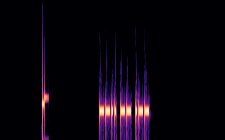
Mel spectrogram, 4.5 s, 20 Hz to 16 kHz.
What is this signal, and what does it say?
Morse code, heard as a keyed tone, about 38 wpm, 700 Hz. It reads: ZMW
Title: USA Call Sign Postfixes - 3 Letters 40wpm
